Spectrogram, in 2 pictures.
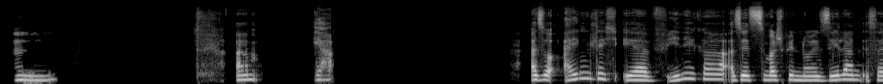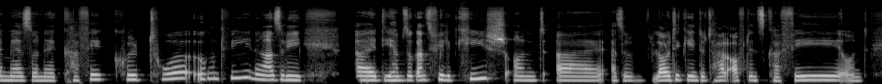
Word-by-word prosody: Mhm. 200 Hz, +1 st, -1 dB, 1.8 s
Ähm, 220 Hz, +1 st, 0 dB, 0.6 s
ja. -, -, -3 dB, 2.0 s
Also, 210 Hz, 0 st, +5 dB
eigentlich 260 Hz, +1 st, -2 dB
eher 200 Hz, -2 st, +4 dB
weniger. 245 Hz, +5 st, -1 dB
Also, 195 Hz, +1 st, +4 dB
jetzt 200 Hz, 0 st, +6 dB
zum 210 Hz, -, +4 dB
Beispiel 205 Hz, +1 st, +2 dB
Neuseeland 200 Hz, +3 st, +2 dB
ist -, -, -7 dB
ja 195 Hz, -, +2 dB
mehr 185 Hz, 0 st, 0 dB
so 185 Hz, 0 st, 0 dB
'ne 180 Hz, -1 st, -2 dB
Kaffeekultur 225 Hz, +7 st, -2 dB
irgendwie, 270 Hz, +5 st, -2 dB
ne? 230 Hz, -5 st, +2 dB
Also, 210 Hz, 0 st, +2 dB
die 200 Hz, -1 st, +1 dB, 0.5 s
äh, 195 Hz, -1 st, +4 dB
die 195 Hz, 0 st, +1 dB
haben 190 Hz, -, -1 dB
so 195 Hz, 0 st, 0 dB
ganz 195 Hz, +2 st, +2 dB
viele 215 Hz, -4 st, 0 dB
Quiche 255 Hz, +8 st, +2 dB
und 190 Hz, -1 st, -4 dB
äh, 185 Hz, -1 st, 0 dB
also, 185 Hz, +1 st, -5 dB, 0.2 s
Leute 195 Hz, +3 st, +3 dB
gehen 195 Hz, -1 st, 0 dB
total 185 Hz, 0 st, -3 dB
oft 180 Hz, +1 st, -2 dB
ins 185 Hz, 0 st, 0 dB
Café 195 Hz, +3 st, +1 dB
und 170 Hz, 0 st, -6 dB
200 Hz, 135 wpm, -21 LUFS, 190-225 Hz, 2.0 s, jetzt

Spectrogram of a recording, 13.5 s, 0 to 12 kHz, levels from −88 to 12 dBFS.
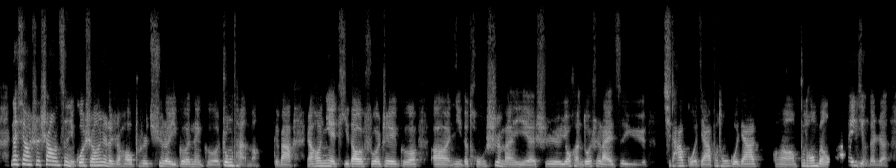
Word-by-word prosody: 那 305 Hz, +1 st, +4 dB
像 295 Hz, -2 st, +3 dB
是 275 Hz, -, 0 dB
上 270 Hz, -2 st, +3 dB
次 250 Hz, -1 st, -1 dB
你 160 Hz, -, -1 dB
过 220 Hz, +6 st, +3 dB
生 225 Hz, 0 st, +3 dB
日 225 Hz, -, +1 dB
的 180 Hz, -, +1 dB
时 155 Hz, -, -2 dB
候， 155 Hz, 0 st, +1 dB
不 155 Hz, +3 st, -12 dB
是 175 Hz, 0 st, -2 dB
去 175 Hz, +3 st, -6 dB
了 170 Hz, -2 st, +4 dB
一 150 Hz, -, 0 dB
个 165 Hz, 0 st, 0 dB
那 155 Hz, -1 st, -6 dB
个 135 Hz, -2 st, -3 dB
中 225 Hz, -2 st, +4 dB
餐 210 Hz, 0 st, -3 dB
吗， -, -, -10 dB, 0.2 s
对 -, -, -7 dB
吧？ -, -, +2 dB, 0.2 s
然 155 Hz, -, +1 dB
后 185 Hz, +2 st, +3 dB
你 185 Hz, 0 st, 0 dB
也 170 Hz, -, +4 dB
提 165 Hz, 0 st, -3 dB
到 170 Hz, -1 st, +7 dB
说 170 Hz, 0 st, 0 dB
这 165 Hz, 0 st, +1 dB
个 150 Hz, +1 st, 0 dB, 0.2 s
呃， 150 Hz, -1 st, +2 dB
你 155 Hz, 0 st, -8 dB
的 160 Hz, -, -1 dB
同 160 Hz, -1 st, -7 dB
事 225 Hz, +6 st, -1 dB
们 145 Hz, -4 st, -2 dB
也 135 Hz, -3 st, -1 dB
是 160 Hz, -1 st, -2 dB
有 165 Hz, +2 st, +3 dB
很 170 Hz, -5 st, -3 dB
多 165 Hz, +2 st, +2 dB
是 175 Hz, 0 st, -5 dB
来 140 Hz, -4 st, +3 dB
自 325 Hz, -, -7 dB
于 305 Hz, +7 st, -10 dB, 0.2 s
其 -, -, -7 dB
它 200 Hz, -, +1 dB
国 195 Hz, -, -3 dB
家， 145 Hz, -2 st, +1 dB
不 190 Hz, +5 st, -8 dB
同 175 Hz, -1 st, -5 dB
国 165 Hz, -3 st, 0 dB
家 165 Hz, 0 st, +3 dB, 0.3 s
呃， 145 Hz, -2 st, -2 dB
不 200 Hz, -, -4 dB
同 190 Hz, 0 st, +3 dB
文 170 Hz, -4 st, +3 dB
化 155 Hz, -, -2 dB, 0.3 s
背 465 Hz, -, 0 dB
景 -, -, -5 dB
的 -, -, -4 dB
人。 -, -, -6 dB
170 Hz, 295 characters per minute, -22 LUFS, 155-200 Hz, 0.3 s, 到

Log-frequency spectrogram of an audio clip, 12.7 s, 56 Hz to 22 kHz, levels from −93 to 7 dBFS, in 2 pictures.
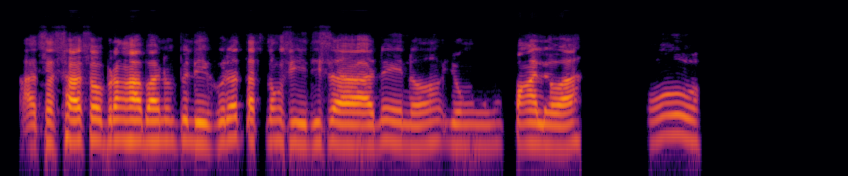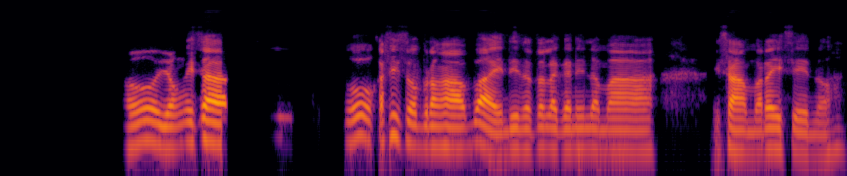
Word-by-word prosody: At 155 Hz, +3 st, -5 dB
sa 180 Hz, -, -2 dB
sa 190 Hz, +1 st, +6 dB
sobrang 195 Hz, 0 st, +1 dB
haba 185 Hz, -1 st, +7 dB
ng 185 Hz, 0 st, -8 dB
pelikula, 185 Hz, +2 st, -1 dB
tatlong 185 Hz, -1 st, -4 dB
CD 175 Hz, -1 st, -6 dB
sa 165 Hz, -2 st, +5 dB
ano, 170 Hz, -, -7 dB
eh, 175 Hz, -, -5 dB
'no, 165 Hz, +3 st, -6 dB
yung 165 Hz, 0 st, -12 dB
pangalawa? 170 Hz, 0 st, +1 dB, 0.4 s
Oo. 205 Hz, +1 st, -6 dB, 2.1 s
Oo, 175 Hz, +2 st, 0 dB
'yong 150 Hz, 0 st, -2 dB
isa 175 Hz, -1 st, +7 dB, 0.9 s
oo. 205 Hz, +1 st, -2 dB
Kasi 225 Hz, -, -3 dB
sobrang 155 Hz, -3 st, -1 dB
haba, 150 Hz, 0 st, +3 dB
eh, 120 Hz, -, -8 dB
di 145 Hz, -, -3 dB
na 140 Hz, -, -5 dB
talaga 145 Hz, -1 st, -4 dB
nila 140 Hz, 0 st, -6 dB
mai-summarize, 135 Hz, +1 st, -3 dB
eh, -, -, -8 dB
'no? 115 Hz, 0 st, -11 dB
170 Hz, 145 wpm, -24 LUFS, 150-185 Hz, 2.1 s, haba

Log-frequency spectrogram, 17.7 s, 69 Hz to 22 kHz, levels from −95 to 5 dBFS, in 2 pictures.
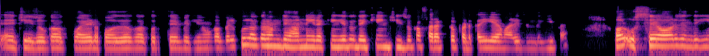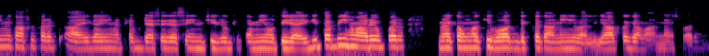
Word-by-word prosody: अ, -, -, -3 dB
चीज़ों 160 Hz, -2 st, -1 dB
का 165 Hz, +1 st, 0 dB, 0.2 s
पेड़-पौधों 160 Hz, -1 st, +1 dB
का, 160 Hz, 0 st, -2 dB
कुत्ते-बिल्लियों 155 Hz, 0 st, -7 dB
का 170 Hz, +1 st, -1 dB
बिल्कुल 185 Hz, +5 st, 0 dB
अगर 210 Hz, 0 st, +3 dB
हम 200 Hz, -1 st, +2 dB
ध्यान 180 Hz, -2 st, +2 dB
नहीं 185 Hz, 0 st, +1 dB
रखेंगे 180 Hz, +1 st, 0 dB
तो 195 Hz, 0 st, -2 dB
देखिए 185 Hz, +1 st, 0 dB
इन 185 Hz, -, -2 dB
चीज़ों 180 Hz, -1 st, -5 dB
का 190 Hz, +1 st, -1 dB
फ़र्क 170 Hz, -1 st, +4 dB
तो 180 Hz, -, 0 dB
पड़ता 160 Hz, +1 st, -1 dB
ही 170 Hz, +1 st, -1 dB
है 165 Hz, -1 st, +4 dB
हमारी 160 Hz, 0 st, -3 dB
ज़िंदगी 150 Hz, 0 st, -16 dB
पे -, -, -9 dB, 0.7 s
और 205 Hz, -, +8 dB
उससे 210 Hz, +2 st, +4 dB
और 200 Hz, 0 st, +7 dB
ज़िंदगी 190 Hz, -1 st, -4 dB
में 190 Hz, 0 st, -8 dB
काफ़ी 180 Hz, 0 st, -3 dB
फ़र्क 170 Hz, -1 st, -4 dB, 0.2 s
आएगा 155 Hz, 0 st, -2 dB
ही 160 Hz, 0 st, -5 dB
मतलब 155 Hz, +1 st, -11 dB
जैसे-जैसे 155 Hz, +1 st, -2 dB
इन 160 Hz, 0 st, -7 dB
चीज़ों 150 Hz, 0 st, -5 dB
की 145 Hz, -, -18 dB
कमी 155 Hz, 0 st, -4 dB
होती 155 Hz, 0 st, 0 dB
जाएगी, 150 Hz, +4 st, +1 dB
तभी 210 Hz, +2 st, +4 dB
हमारे 185 Hz, -2 st, +5 dB
ऊपर 185 Hz, 0 st, +2 dB, 0.5 s
मैं 170 Hz, 0 st, +2 dB
कहूँगा 175 Hz, 0 st, +2 dB
कि 185 Hz, -, +3 dB
बहुत 165 Hz, 0 st, +4 dB
दिक्कत 165 Hz, +1 st, -2 dB
आने 150 Hz, 0 st, -2 dB
ही 155 Hz, -, -5 dB
वाली 150 Hz, -, -5 dB
है। 150 Hz, -, -1 dB
आपका 150 Hz, +3 st, -1 dB
क्या 155 Hz, -2 st, -3 dB
मानना 75 Hz, +1 st, -14 dB
है -, -, -14 dB
इस -, -, -24 dB
बारे -, -, -14 dB
में? -, -, -41 dB
165 Hz, 210 wpm, -21 LUFS, 155-185 Hz, 0.7 s, और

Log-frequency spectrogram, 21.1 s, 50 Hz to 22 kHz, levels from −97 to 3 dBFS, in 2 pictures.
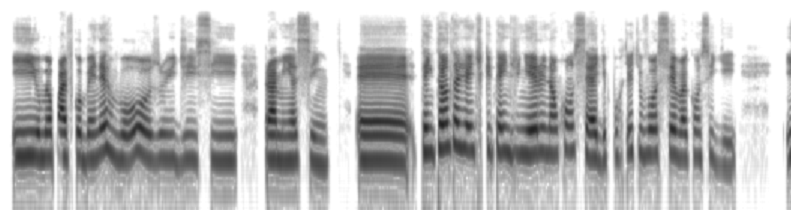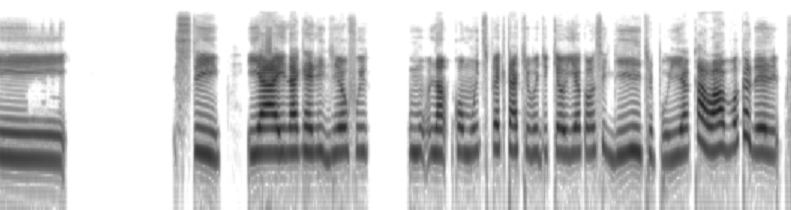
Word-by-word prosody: e 240 Hz, +1 st, -3 dB
o -, -, -1 dB
meu 235 Hz, 0 st, -2 dB
pai 235 Hz, -1 st, +4 dB
ficou 235 Hz, 0 st, -5 dB
bem 225 Hz, +1 st, -5 dB
nervoso 235 Hz, -3 st, -3 dB
e 225 Hz, -1 st, -12 dB
disse 215 Hz, 0 st, -12 dB, 0.3 s
pra 225 Hz, -1 st, +4 dB
mim 215 Hz, 0 st, -6 dB
assim, 210 Hz, -3 st, -10 dB, 0.4 s
eh, 215 Hz, -1 st, +1 dB, 0.2 s
"Tem 270 Hz, -1 st, 0 dB
tanta 310 Hz, +2 st, +3 dB
gente 285 Hz, -2 st, -3 dB
que 280 Hz, -, -9 dB
tem 275 Hz, 0 st, -2 dB
dinheiro 260 Hz, 0 st, 0 dB
e -, -, -8 dB
não 255 Hz, 0 st, -2 dB
consegue, 250 Hz, -7 st, -2 dB
por 235 Hz, -2 st, -18 dB
que 270 Hz, -, -9 dB
que 270 Hz, -, -14 dB
você 260 Hz, 0 st, -3 dB
vai 230 Hz, -1 st, -3 dB
conseguir?" 220 Hz, -7 st, -15 dB, 0.7 s
E 225 Hz, -2 st, -5 dB, 1.7 s
sim, 255 Hz, -4 st, -2 dB, 0.4 s
e 255 Hz, +1 st, 0 dB
aí 265 Hz, 0 st, +9 dB
naquele 270 Hz, 0 st, +3 dB
dia 255 Hz, +4 st, -3 dB
eu 275 Hz, 0 st, 0 dB
fui 275 Hz, 0 st, -11 dB, 0.6 s
mu 270 Hz, -1 st, -8 dB
na 260 Hz, -1 st, +3 dB
com 275 Hz, -1 st, -4 dB
muita 265 Hz, +2 st, -10 dB
expectativa 285 Hz, -3 st, -1 dB
de 265 Hz, +2 st, -13 dB
que 275 Hz, -, -8 dB
eu 260 Hz, -1 st, +2 dB
ia 270 Hz, +1 st, -2 dB
conseguir, 270 Hz, -1 st, -6 dB
tipo, 220 Hz, -4 st, -13 dB
ia 255 Hz, +4 st, -2 dB
calar 305 Hz, -6 st, +8 dB
a -, -, 0 dB
boca 320 Hz, +9 st, -1 dB
dele, 265 Hz, -2 st, -1 dB
255 Hz, 150 wpm, -19 LUFS, 225-270 Hz, 1.7 s, aí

